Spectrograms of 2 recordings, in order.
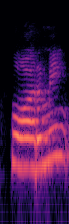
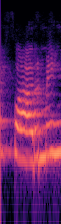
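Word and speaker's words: forming: जब पेपर के अंदर आएगा तो आपको उच्चारण ऐसे दिया जाएगा, फॉर्मिंग इस शब्द का सही स्पेलिंग चुनिए, और 3 ऑप्शंस आपके पास अवेलेबल है, राइट एंड, देखिए फार्मिंग नहीं है, फॉर्मिंग है, right and, सो फॉर, फॉर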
